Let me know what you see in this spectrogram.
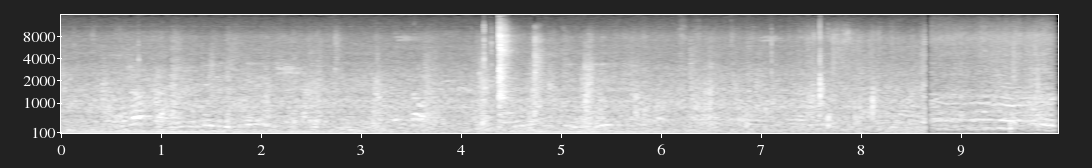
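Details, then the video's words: Wild honey bee colony nesting in an old storage box at the Anson Engine Museum: a dense, wavering hum of many bees with rising and falling buzz tones, scattered sharp taps and clicks, and an abrupt cut near the end. "Honey Bees at the Anson Engine Museum"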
